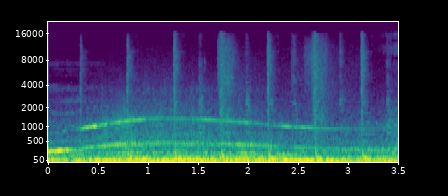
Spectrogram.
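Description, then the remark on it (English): An electric motor driving a propeller, just powered on, whines with a smooth tonal hum that rises in pitch, then slowly sinks, layered over steady low rumble and faint clicks, continuous. “Sounds like an office fan”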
